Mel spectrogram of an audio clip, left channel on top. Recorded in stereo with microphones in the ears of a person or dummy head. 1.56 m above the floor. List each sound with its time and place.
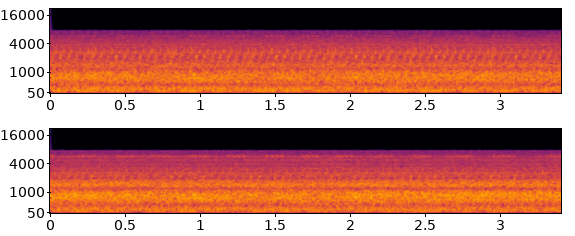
0.0 s an insect: 80° right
